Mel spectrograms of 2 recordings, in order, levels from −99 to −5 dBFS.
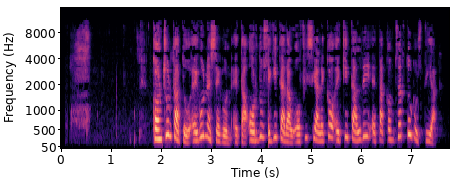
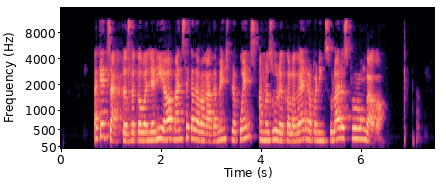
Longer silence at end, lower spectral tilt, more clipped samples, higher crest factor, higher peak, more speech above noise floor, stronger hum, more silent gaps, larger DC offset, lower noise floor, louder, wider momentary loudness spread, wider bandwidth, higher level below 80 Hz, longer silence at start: second, 0.25 s vs 0.6 s; first, -4 dB/octave vs -2.5 dB/octave; neither; first, 22 dB vs 16 dB; about the same, -4 dBFS vs -2 dBFS; second, 48 dB vs 57 dB; neither; neither; neither; about the same, -74 dBFS vs -74 dBFS; second, -27 LUFS vs -17 LUFS; first, 13 LU vs 6 LU; about the same, 11.5 kHz vs 12 kHz; second, -82 dBFS vs -70 dBFS; second, 0.35 s vs 0.65 s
